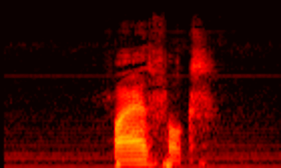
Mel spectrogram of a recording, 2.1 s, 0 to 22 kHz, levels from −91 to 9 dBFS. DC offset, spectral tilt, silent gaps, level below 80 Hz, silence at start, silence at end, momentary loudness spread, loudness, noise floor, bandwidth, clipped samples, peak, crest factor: under 0.1%; -5 dB/octave; none; -56 dBFS; 0.85 s; 0.55 s; 16 LU; -33 LUFS; -67 dBFS; 15.5 kHz; under 0.1%; -14 dBFS; 22 dB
